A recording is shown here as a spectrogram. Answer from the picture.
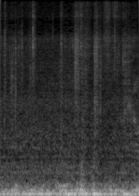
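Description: Steady low road rumble heard inside a moving car's cabin.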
